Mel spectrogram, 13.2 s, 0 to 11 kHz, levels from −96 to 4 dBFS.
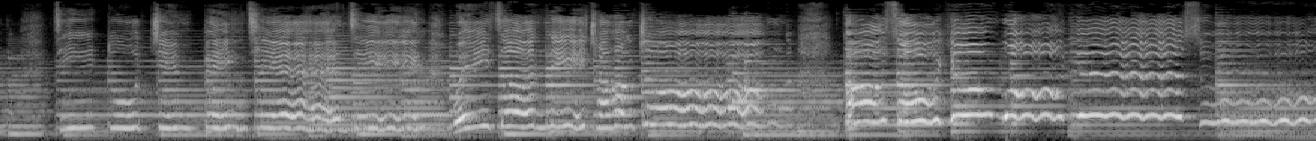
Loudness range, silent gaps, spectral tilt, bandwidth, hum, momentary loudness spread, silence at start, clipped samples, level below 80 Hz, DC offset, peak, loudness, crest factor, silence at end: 5 LU; none; -4 dB/octave; 10.5 kHz; none; 10 LU; 0 s; under 0.1%; -60 dBFS; under 0.1%; 0 dBFS; -16 LUFS; 16 dB; 0 s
